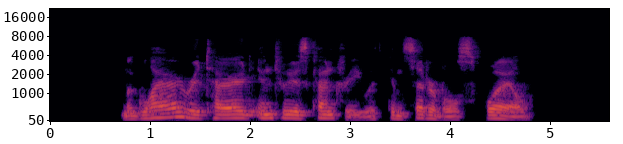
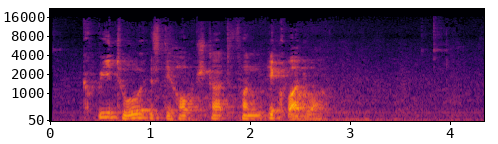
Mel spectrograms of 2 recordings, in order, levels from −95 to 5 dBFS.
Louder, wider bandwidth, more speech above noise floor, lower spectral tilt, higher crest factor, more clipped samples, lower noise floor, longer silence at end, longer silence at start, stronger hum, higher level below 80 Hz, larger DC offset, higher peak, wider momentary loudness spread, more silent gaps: second, -42 LUFS vs -24 LUFS; second, 7.6 kHz vs 15.5 kHz; first, over 48 dB vs 26 dB; about the same, -5.5 dB/octave vs -6 dB/octave; about the same, 18 dB vs 22 dB; neither; first, under -90 dBFS vs -49 dBFS; about the same, 0.8 s vs 0.85 s; first, 0.7 s vs 0.35 s; neither; second, -74 dBFS vs -46 dBFS; neither; second, -26 dBFS vs -4 dBFS; second, 9 LU vs 20 LU; neither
